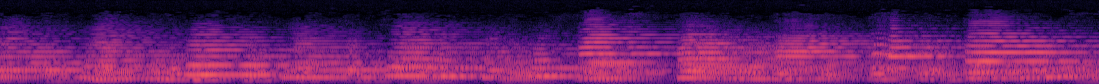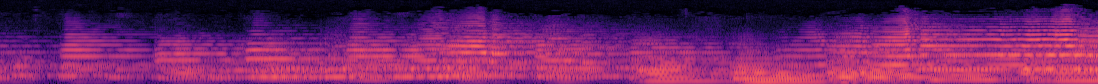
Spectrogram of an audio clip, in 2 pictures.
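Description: Ten-piece brass ensemble of trumpets, French horn, trombones and tuba playing in several parts at once. The notes are short and change quickly over a moving tuba bass line.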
